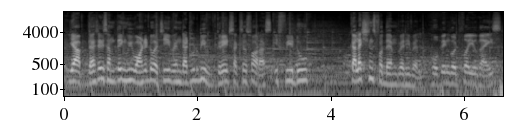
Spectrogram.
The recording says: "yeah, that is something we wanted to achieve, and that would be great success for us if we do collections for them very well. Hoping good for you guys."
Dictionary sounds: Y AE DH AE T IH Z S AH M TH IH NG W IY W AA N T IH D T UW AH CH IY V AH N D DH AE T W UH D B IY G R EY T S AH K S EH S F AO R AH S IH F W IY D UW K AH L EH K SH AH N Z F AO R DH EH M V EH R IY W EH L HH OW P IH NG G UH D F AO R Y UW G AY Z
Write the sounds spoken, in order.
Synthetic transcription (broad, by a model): Y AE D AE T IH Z S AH M T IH NG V IY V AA N T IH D T UW AH CH IY V AH N D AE T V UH D B IY G R EY T S AH K S EH S F AO R AH S IH F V IY D UW K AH L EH K SH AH N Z F AO R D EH M V EH R IY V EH L HH OW P IH NG G UH D F AO R Y UW G AY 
